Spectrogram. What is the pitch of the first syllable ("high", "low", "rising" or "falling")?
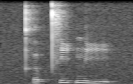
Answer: low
